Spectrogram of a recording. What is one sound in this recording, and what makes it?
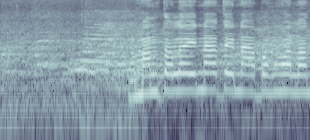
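A woman calls out loudly nearby.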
